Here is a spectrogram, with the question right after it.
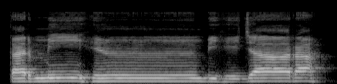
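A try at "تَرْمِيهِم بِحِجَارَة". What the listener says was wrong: Very good.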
